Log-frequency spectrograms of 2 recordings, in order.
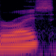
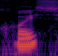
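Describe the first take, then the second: First: The name begins with an R sound. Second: The name begins with an H sound. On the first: "instead of Royce" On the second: "you pronounce it like an H"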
